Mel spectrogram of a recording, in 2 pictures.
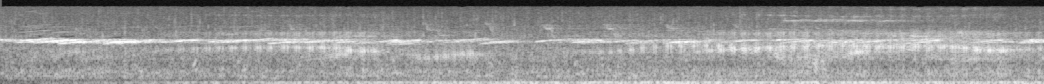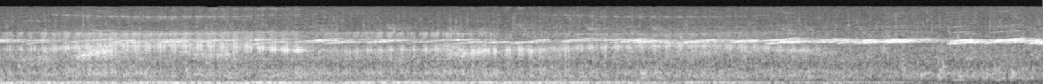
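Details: In spring, a dense chorus of spring peepers keeps up high, sharp peeps, mixed with lower, rougher croaking calls and a constant deep rumble in the background.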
